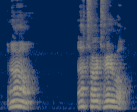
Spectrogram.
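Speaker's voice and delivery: slow speech forced through a shut, clenched jaw. Retelling Scott answering a security guard: imitating Scott's wired-jaw talk. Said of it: "his mouth is wired shut".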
